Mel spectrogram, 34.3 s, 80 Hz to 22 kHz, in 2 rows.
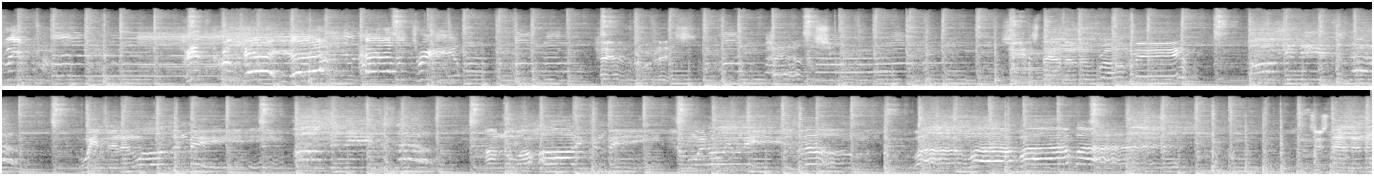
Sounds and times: Pop music: 0.0 - 34.2
Psychedelic rock: 0.0 - 34.2.

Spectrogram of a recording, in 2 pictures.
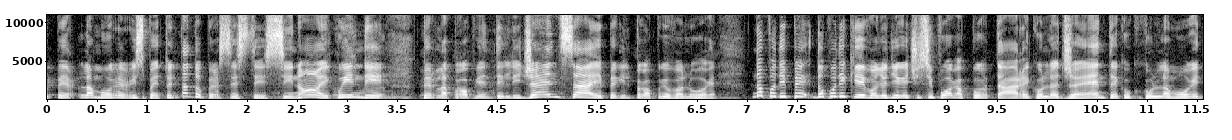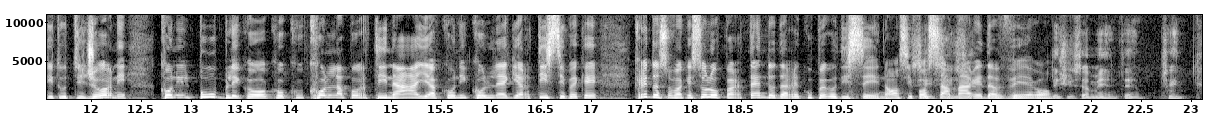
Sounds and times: Speech: 20.2 - 21.0, 21.7 - 23.0.

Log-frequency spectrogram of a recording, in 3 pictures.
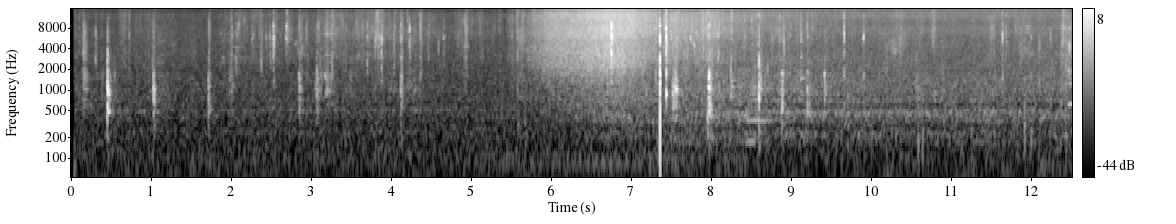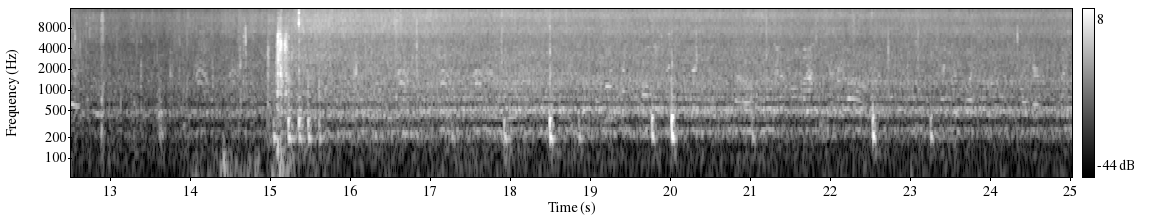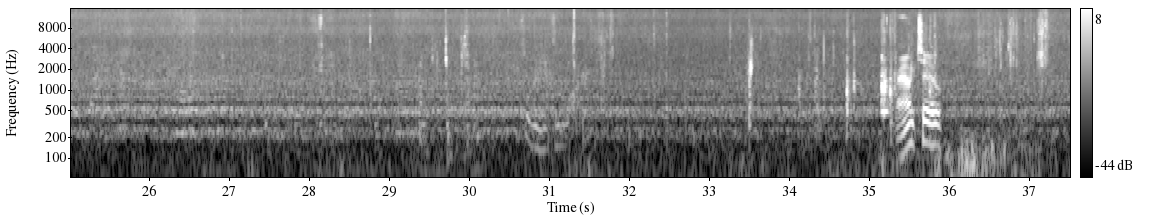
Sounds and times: Bee, wasp, etc.: 0.1 - 37.5
Fly, housefly: 0.1 - 37.5.

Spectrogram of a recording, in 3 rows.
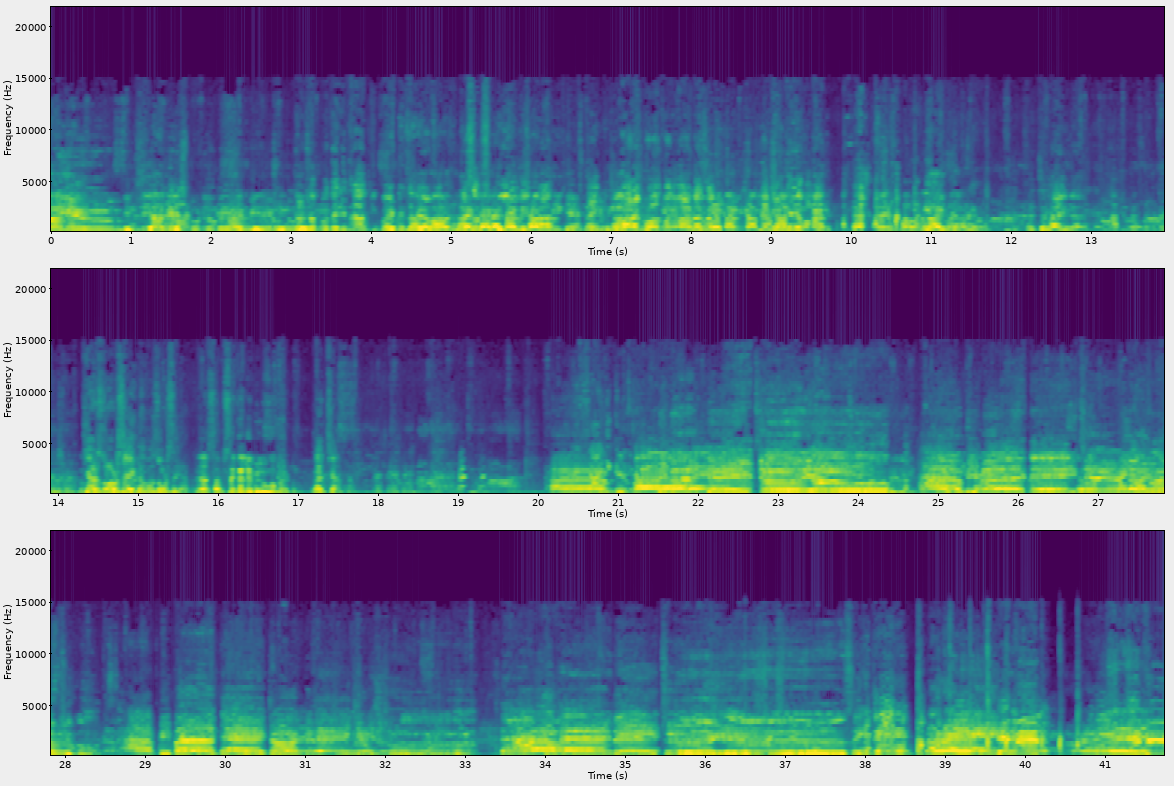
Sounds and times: Music: 11.0 - 21.6.

